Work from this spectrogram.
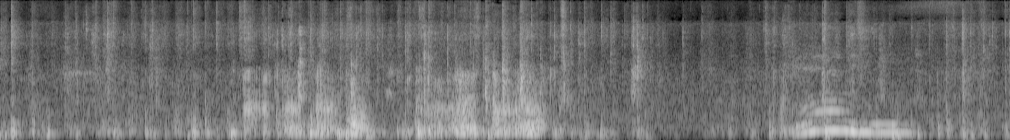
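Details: Ava's litter of puppies, seven weeks old, at play indoors: low rough growling rumbles through the middle, then a clear rising-and-falling whine near the end, over constant scratching and a woman's voice.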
